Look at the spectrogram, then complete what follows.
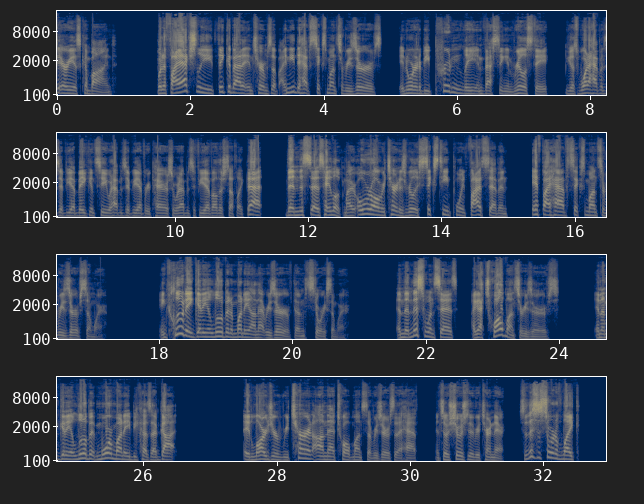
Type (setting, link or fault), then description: setting, live audience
